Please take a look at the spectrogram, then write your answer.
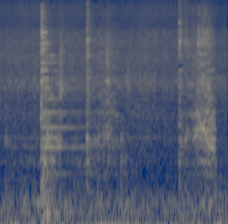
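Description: Onion and garlic sauté with salt in a pan for a chana dal and onion dish, steady frying hiss broken by several sharp bursts of sizzling and scraping as the spoon stirs, close and alone.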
